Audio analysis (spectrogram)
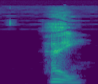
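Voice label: "hey", Australian English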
